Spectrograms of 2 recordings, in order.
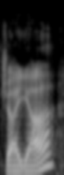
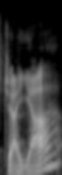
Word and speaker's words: Jaya: um jaya is actually pronounced with like the emphasis on the second uh syllable rather than like in the u.s we would say like jaya or jaya uh it's jaya i guess and uh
